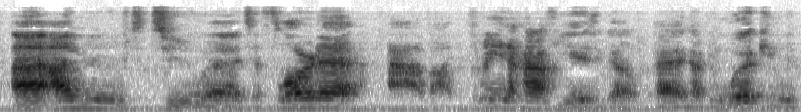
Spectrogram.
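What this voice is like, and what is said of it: Yorkshire English accent. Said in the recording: “this is a very genuine Yorkshire accent you're hearing”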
